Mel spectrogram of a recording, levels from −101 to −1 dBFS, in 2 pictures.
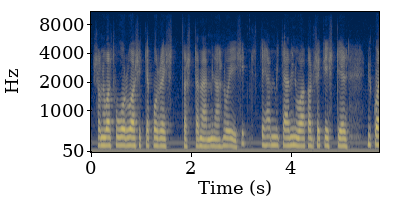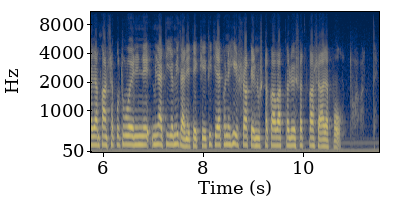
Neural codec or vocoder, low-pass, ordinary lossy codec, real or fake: none; none; none; real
